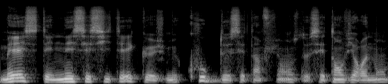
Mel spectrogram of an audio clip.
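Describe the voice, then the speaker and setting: A man's voice with vocal fry against a quiet background. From Paris suburbs (La Courneuve, Vitry), Ivorian father; Paris. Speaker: pastor and speaker; podcast guest. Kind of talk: interview, life story testimony. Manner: halting, repeats words. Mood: reflective, telling life story. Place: studio. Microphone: studio mic.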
